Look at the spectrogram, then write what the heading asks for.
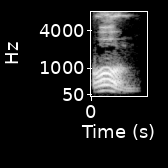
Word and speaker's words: ओम: ब्रह्म का स्वरूप है आ उ कर्मा तीन अक्षरों से ओम की उत्पत्ति होती है और ओम संपूर्ण अस्तित्व की ब्रह्मांड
